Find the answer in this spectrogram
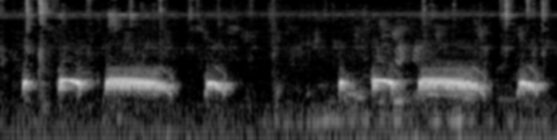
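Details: Derkuku or spotted dove calling in the 'bekur bekur' style. The coo phrase is given twice: two brief mellow notes and then one long sustained coo, with a shorter closing note. A pause separates the phrases.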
